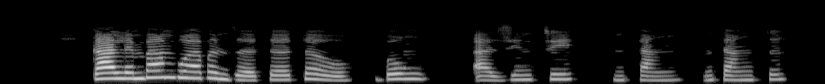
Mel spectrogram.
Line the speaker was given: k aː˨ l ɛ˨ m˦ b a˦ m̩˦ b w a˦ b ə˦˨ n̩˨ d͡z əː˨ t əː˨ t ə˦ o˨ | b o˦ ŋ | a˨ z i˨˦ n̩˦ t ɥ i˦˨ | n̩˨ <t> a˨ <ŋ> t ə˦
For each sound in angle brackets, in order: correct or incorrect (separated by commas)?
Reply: correct, correct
